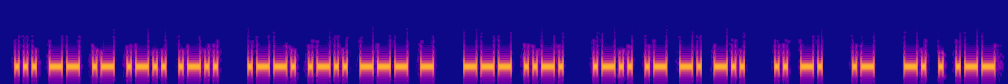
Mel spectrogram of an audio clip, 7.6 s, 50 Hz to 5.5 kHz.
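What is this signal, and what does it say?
Morse code, heard as a keyed tone, about 37 wpm, 600 Hz. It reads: SMALL PLOT OF LAND IN A NEW
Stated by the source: Morse code practice at 35–39 wpm sending English text of Ken Follett's novel Never, from CW med Gnister.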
